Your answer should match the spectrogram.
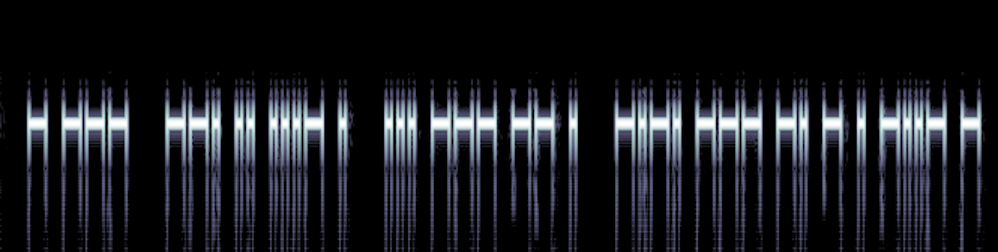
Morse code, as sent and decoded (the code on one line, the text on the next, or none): - --- / --. .. ...- . / ... --- -- . / -.-. --- -. - . -..- -
TO GIVE SOME CONTEXT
